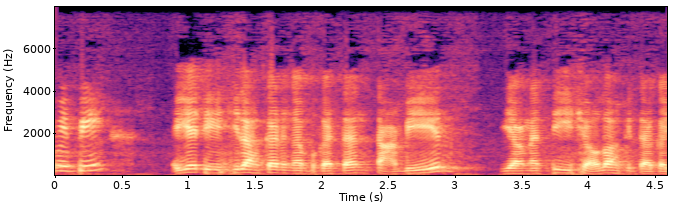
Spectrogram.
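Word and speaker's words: تعبير: Ta'bir kalau ejaan jawinya ta'ain ba ya ra. Bukan tadbir tu, bukan pegawai tadbir tu. Tapi ain, ta'ain, ta'bir.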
